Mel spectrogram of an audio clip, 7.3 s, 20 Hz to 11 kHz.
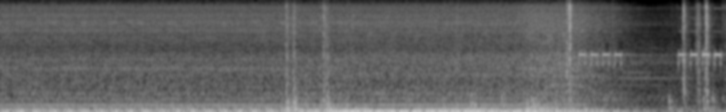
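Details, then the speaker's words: Honda Element (code P0301) idling still down a cylinder: a lopsided, chuffing lope with one beat missing each cycle, then the engine shuts off. The rocker is ruled out, and the misfire is traced to a failed fuel injector. "It's down a cylinder still."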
